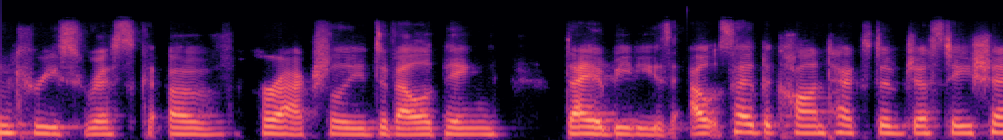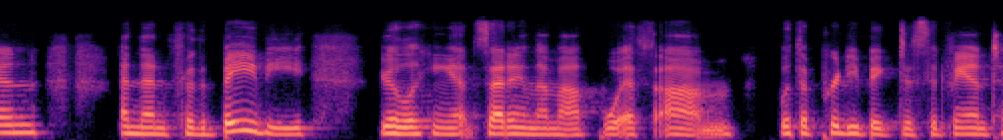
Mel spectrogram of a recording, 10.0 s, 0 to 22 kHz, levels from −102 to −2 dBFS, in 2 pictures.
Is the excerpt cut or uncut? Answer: cut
